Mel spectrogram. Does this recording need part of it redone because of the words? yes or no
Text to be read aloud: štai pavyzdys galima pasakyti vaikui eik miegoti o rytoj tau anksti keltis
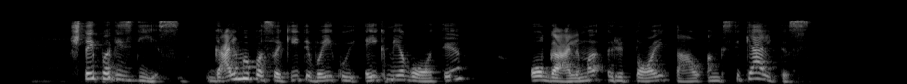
yes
